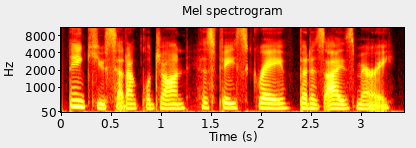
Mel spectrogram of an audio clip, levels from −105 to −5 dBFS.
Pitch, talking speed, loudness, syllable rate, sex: 185 Hz, 210 wpm, -19 LUFS, 4.9 syllables/s, female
